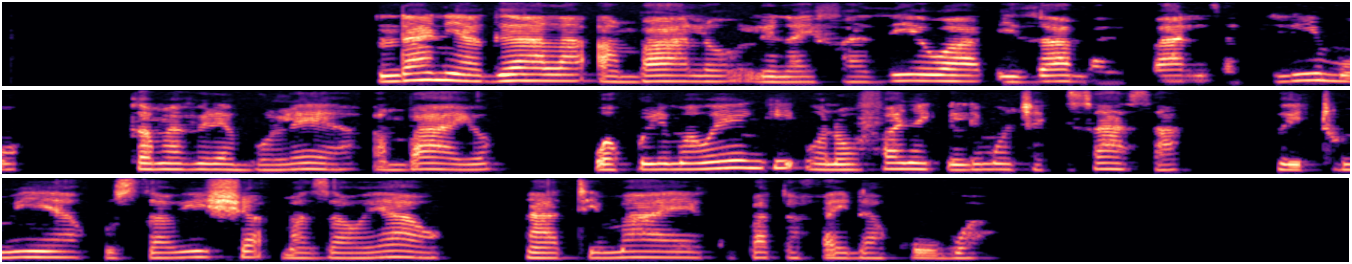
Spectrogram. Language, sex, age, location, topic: Swahili, female, 36-49, Dar es Salaam, agriculture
